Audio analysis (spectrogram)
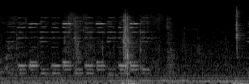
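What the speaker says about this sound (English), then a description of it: "That's my city phone ring" A city phone ringtone plays during a city commission meeting, a faint repeating electronic tone under room noise.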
